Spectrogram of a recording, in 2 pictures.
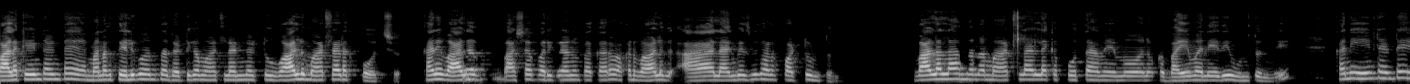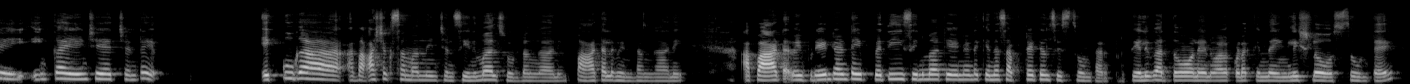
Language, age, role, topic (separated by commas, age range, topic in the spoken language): Telugu, 35-39, guest, భాషలు నేర్చుకోవడం మీకు ఎలా అనిపిస్తుంది, దానికి మీ దగ్గర పనికొచ్చే చిట్కాలు ఏవైనా ఉన్నాయా?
